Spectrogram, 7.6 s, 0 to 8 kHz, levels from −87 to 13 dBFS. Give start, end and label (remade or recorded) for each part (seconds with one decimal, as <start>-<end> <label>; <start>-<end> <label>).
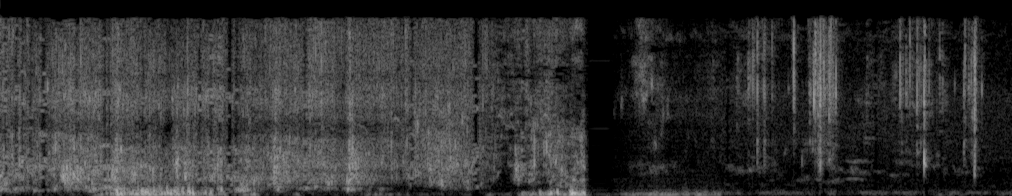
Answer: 0.0-4.3 recorded; 4.3-5.4 remade; 5.4-7.6 recorded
